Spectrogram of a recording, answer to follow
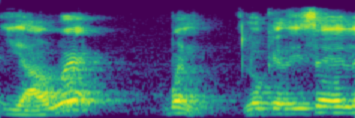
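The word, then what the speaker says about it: Yahweh: él mismo era judío Pero deja una pista para que se entienda Cómo se pronuncia Y dice yahwe Bueno lo que dice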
